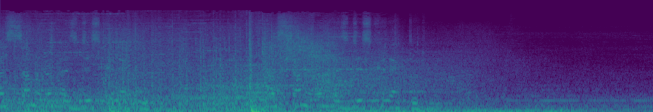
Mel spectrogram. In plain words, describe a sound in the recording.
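A loud magical explosion bursts and crackles, then fades.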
